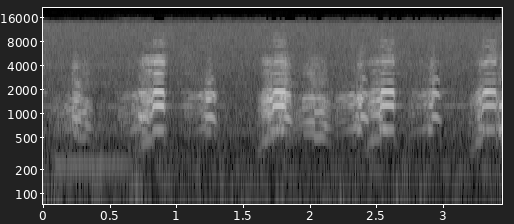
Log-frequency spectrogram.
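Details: Wild geese on a cold morning call back to hunters' calls as they fly toward decoys, honking in quick, overlapping, nasal, harsh bursts, about one a second, with several birds calling at once.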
